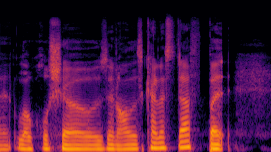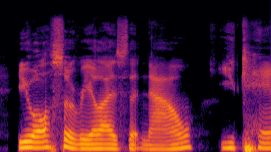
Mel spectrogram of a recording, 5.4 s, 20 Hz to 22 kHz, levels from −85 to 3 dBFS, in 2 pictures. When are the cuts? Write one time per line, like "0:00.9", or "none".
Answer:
none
